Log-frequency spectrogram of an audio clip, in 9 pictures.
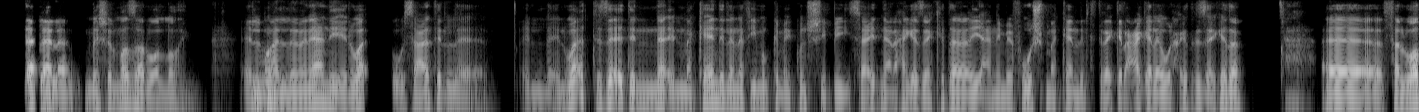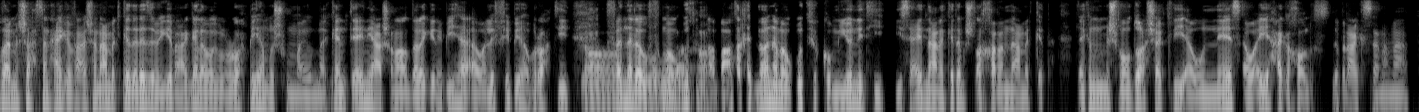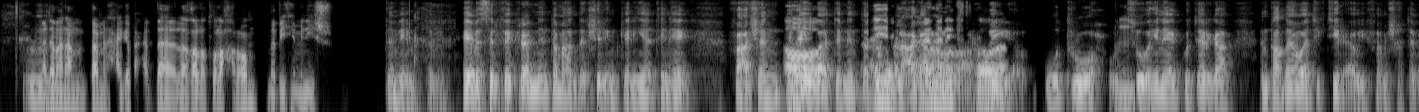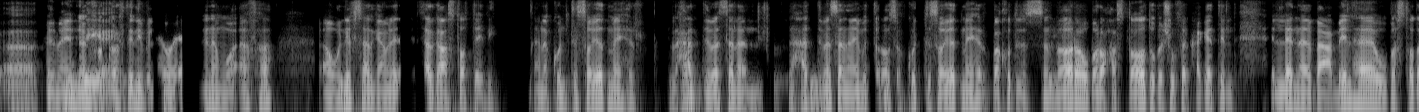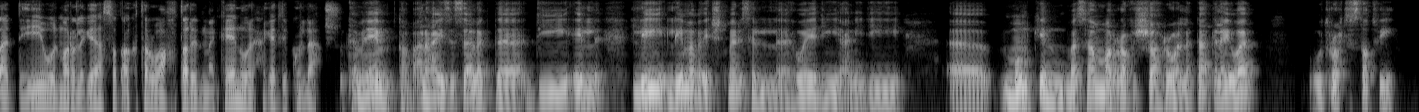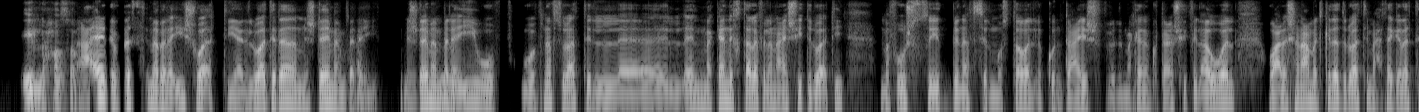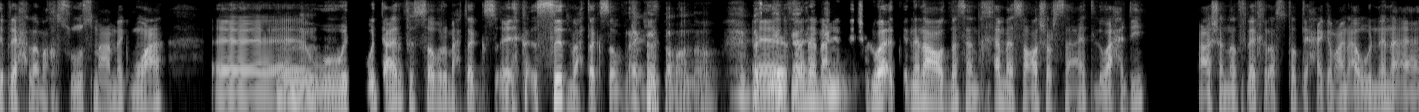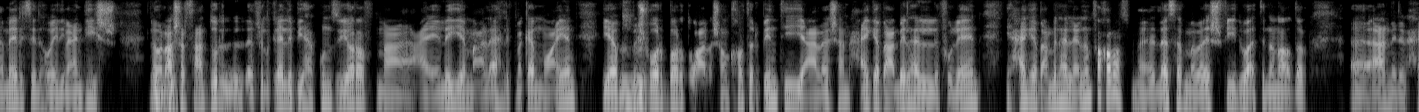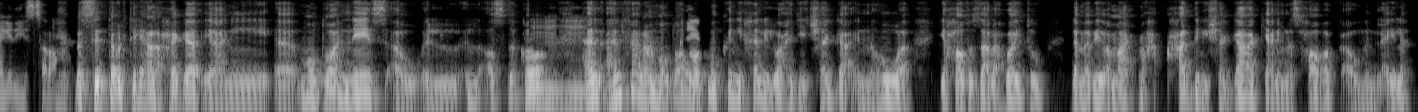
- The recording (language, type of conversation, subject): Arabic, podcast, إزاي بتلاقي وقت لهواياتك وسط الشغل والالتزامات؟
- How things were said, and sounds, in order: tapping; in English: "لtrack"; in English: "community"; tsk; unintelligible speech; unintelligible speech; other background noise; chuckle; laugh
